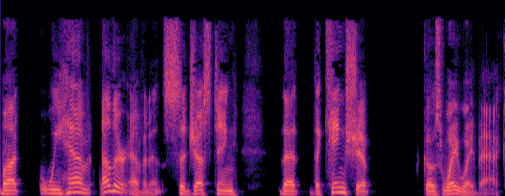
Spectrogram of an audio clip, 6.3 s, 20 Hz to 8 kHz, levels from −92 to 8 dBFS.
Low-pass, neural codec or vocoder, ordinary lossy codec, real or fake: 7.2 kHz; none; MP3, 48 kbps; real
